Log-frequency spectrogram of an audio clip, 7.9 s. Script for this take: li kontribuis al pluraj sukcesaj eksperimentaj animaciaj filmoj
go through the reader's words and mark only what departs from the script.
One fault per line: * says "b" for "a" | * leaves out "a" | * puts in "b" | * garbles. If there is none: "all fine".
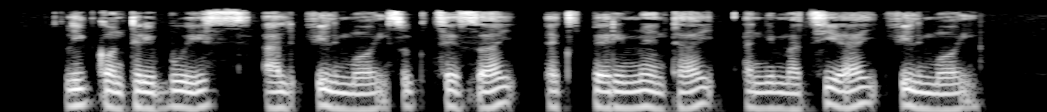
* says "filmoj" for "pluraj"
